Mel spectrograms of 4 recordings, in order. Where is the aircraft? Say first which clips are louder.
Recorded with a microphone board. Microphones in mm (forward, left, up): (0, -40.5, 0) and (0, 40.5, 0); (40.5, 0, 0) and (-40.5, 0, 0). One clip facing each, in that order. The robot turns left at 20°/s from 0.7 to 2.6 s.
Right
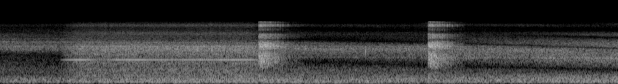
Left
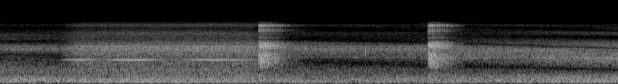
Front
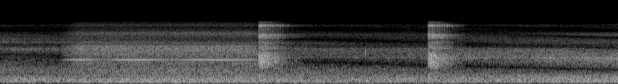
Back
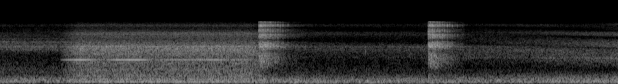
Left 7 dB, front 10 dB; 35° left; by 6.2 s 15° left.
